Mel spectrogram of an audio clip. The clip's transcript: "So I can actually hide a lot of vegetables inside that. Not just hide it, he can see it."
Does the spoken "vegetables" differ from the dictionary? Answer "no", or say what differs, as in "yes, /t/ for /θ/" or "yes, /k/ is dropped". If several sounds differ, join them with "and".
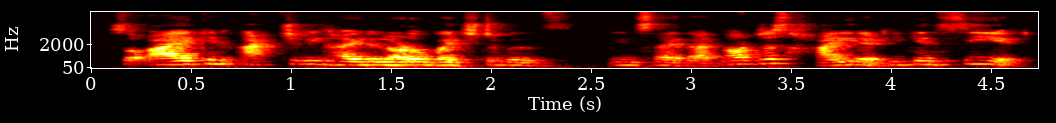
no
